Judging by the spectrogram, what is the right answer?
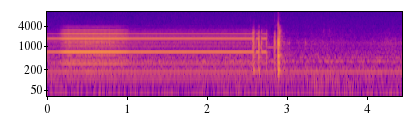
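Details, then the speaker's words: Antique Simplex vacuum tube radio with a 6A7 tube, being retested with test equipment: the test tone sounds harsh and buzzy because the input is overdriven, then clicks as the power is turned down. "sounds like loud and clear to me uh not so clear i think i'm over driving something so let's cut back the power a little bit here"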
